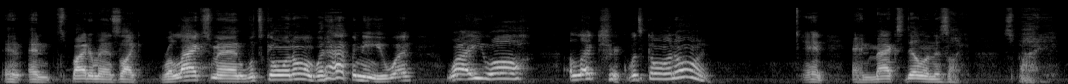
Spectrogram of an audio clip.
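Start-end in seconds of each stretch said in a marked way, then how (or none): 1.6-7.1 high, raised questioning voice; imitated baffled hero; acted urgent concern. Spider-Man questioning Electro. 10.0-10.6 faint, voiceless call; hushed imitation of a shaken man; acted whisper. Voices weakened Max.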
